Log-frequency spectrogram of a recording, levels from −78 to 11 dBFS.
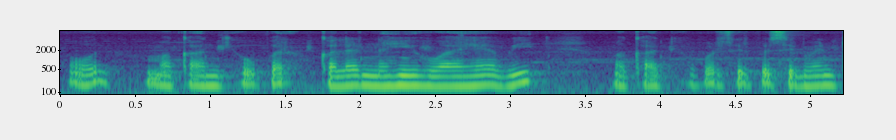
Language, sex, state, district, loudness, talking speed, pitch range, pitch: Hindi, female, Haryana, Charkhi Dadri, -16 LUFS, 170 wpm, 155-165 Hz, 160 Hz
